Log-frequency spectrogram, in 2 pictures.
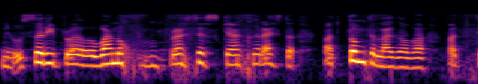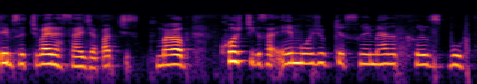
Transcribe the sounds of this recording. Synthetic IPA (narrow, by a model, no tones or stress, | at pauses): nsəɾipoʋanukʰpɾoseskʲakəɾa̰ːsʲt̪ɨpɐ̰t̪t̪omt̪elaɡaʋapɐ̰t̪t̪emʲsɐt͡ʃiʋajɾasaːd͡ʒapɐt̪̚t͡ʃi | mɐt̪lɐbkʰoʃt͡ʃikʲesa̰ːʔemod͡ʒuːb̚kʲesɨemɛnɐt̪kʰəɽsbuʈ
